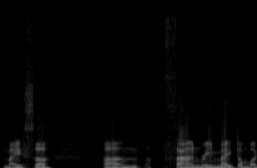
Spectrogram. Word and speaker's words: Mesa: like um half-life has the black messer i'm not pronouncing that correctly it's mesa um fan remake done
